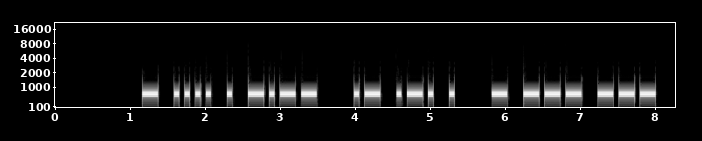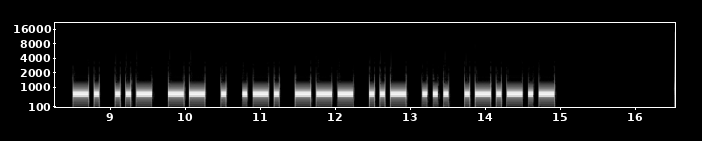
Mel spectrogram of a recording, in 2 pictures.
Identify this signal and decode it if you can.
Morse code, heard as a keyed tone, about 17 wpm, 700 Hz. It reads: THEY ARE TOO NUMEROUS.
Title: Sentences from Top 1400 Words 17wpm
